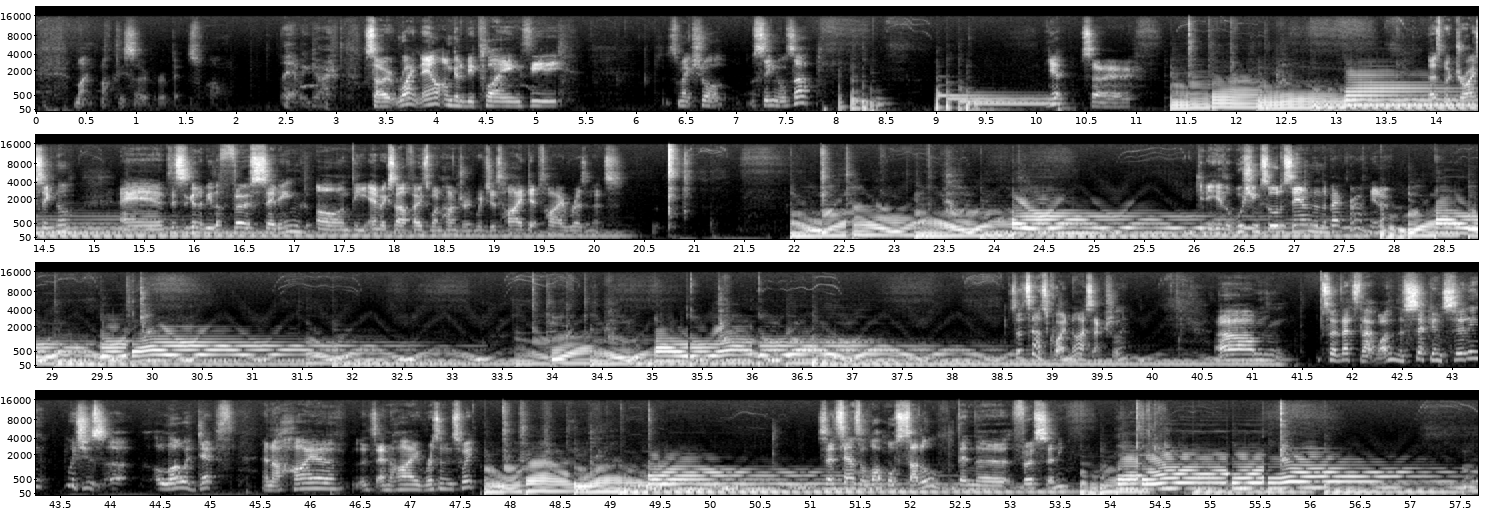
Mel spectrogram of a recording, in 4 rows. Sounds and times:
Speech: 0.4 - 5.4, 6.3 - 7.8, 10.1 - 11.0, 13.9 - 20.3, 26.0 - 28.0, 38.6 - 39.8, 40.6 - 47.7, 51.1 - 53.6
Effects unit: 7.9 - 10.2, 11.3 - 20.5, 22.0 - 41.4, 47.7 - 57.6
Bass guitar: 7.9 - 10.3, 11.3 - 20.6, 22.0 - 41.5, 47.7 - 57.6.

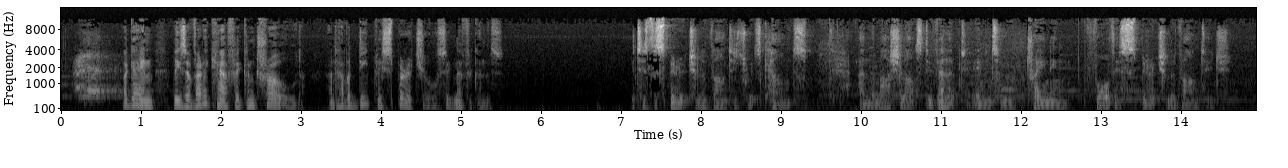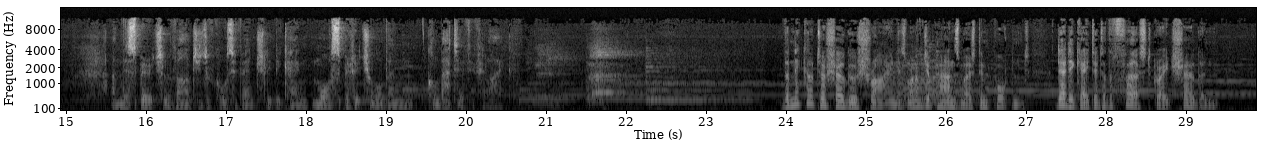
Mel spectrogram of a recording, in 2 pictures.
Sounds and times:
Narration, monologue: 0.0 - 22.0, 22.8 - 29.8.

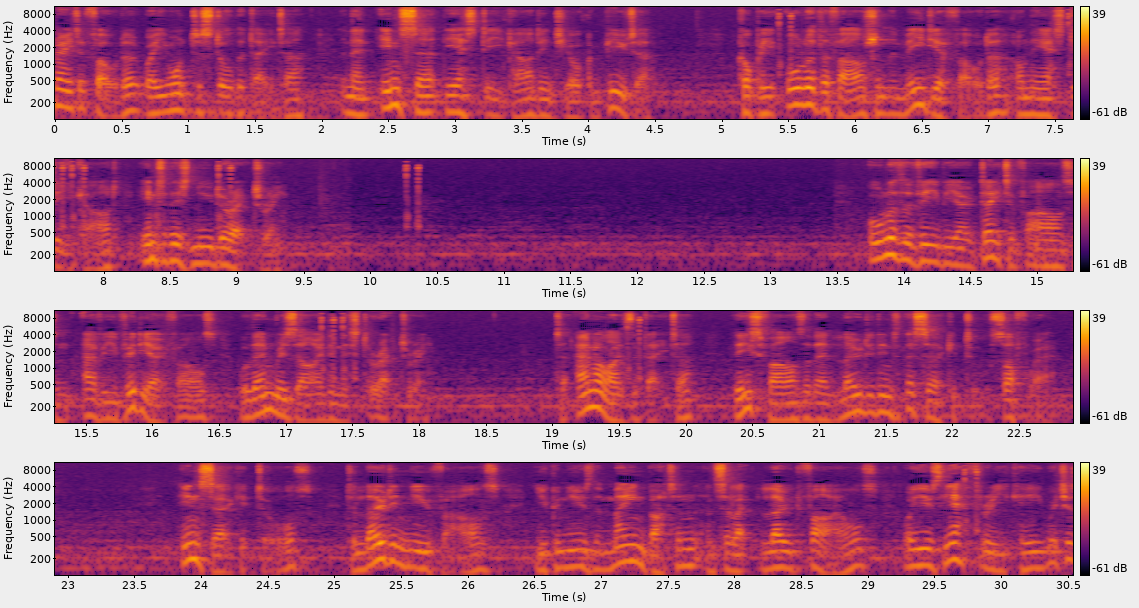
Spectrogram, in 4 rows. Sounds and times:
Speech: 0.0 - 9.4, 13.7 - 18.2, 19.0 - 22.8, 23.8 - 30.5.

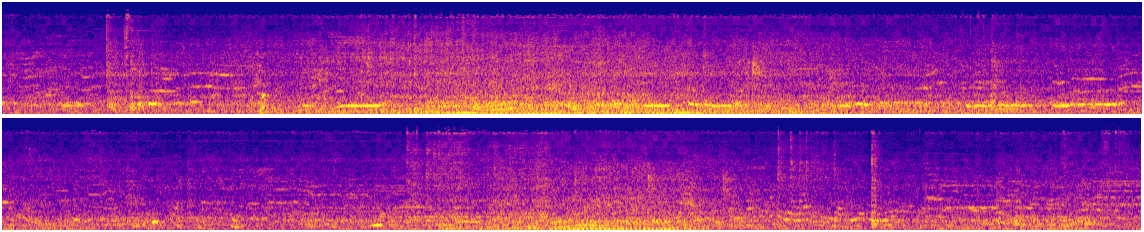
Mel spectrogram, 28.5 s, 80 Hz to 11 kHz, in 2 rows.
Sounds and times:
Music: 0.0 - 23.8, 24.8 - 28.4
Vehicle: 0.0 - 28.4.

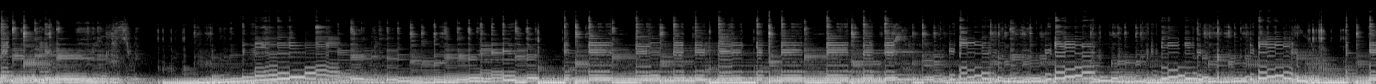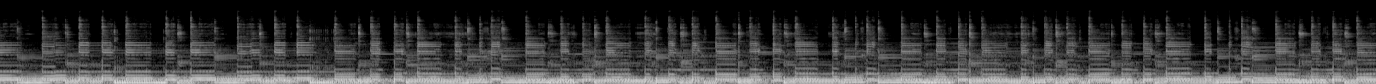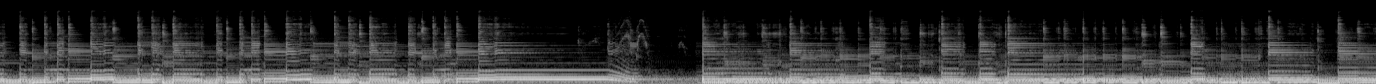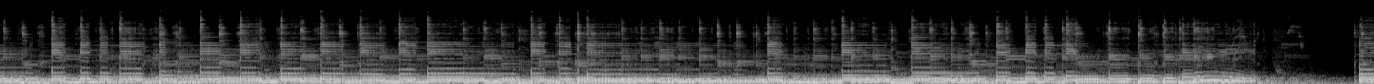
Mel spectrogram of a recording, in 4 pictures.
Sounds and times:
Bass guitar: 0.0 - 55.0
Inside, small room: 0.0 - 55.0.

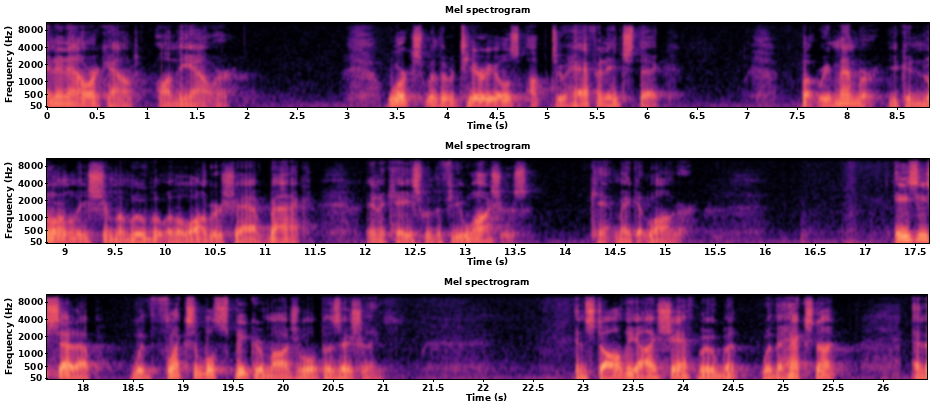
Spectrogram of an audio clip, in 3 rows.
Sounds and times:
Speech: 0.0 - 2.0, 3.4 - 6.4, 7.5 - 15.4, 17.3 - 21.2, 22.9 - 25.7.

